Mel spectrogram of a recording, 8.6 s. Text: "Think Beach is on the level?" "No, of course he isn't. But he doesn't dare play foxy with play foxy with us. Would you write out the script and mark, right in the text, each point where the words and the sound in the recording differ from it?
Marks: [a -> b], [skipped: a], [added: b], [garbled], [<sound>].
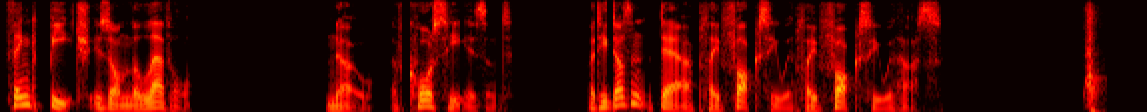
"Think Beach is on the level?" "No, of course he isn't. But he doesn't dare play foxy with play foxy with us. [whoosh]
